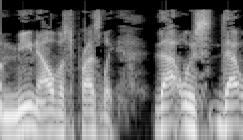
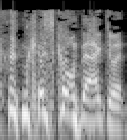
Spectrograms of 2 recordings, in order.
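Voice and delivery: ordinary delivery

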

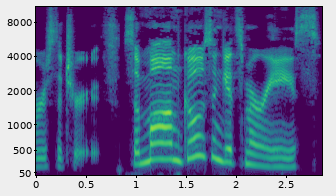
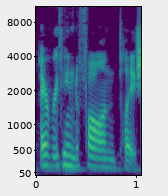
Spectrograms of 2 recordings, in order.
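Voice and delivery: plain reading voice

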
